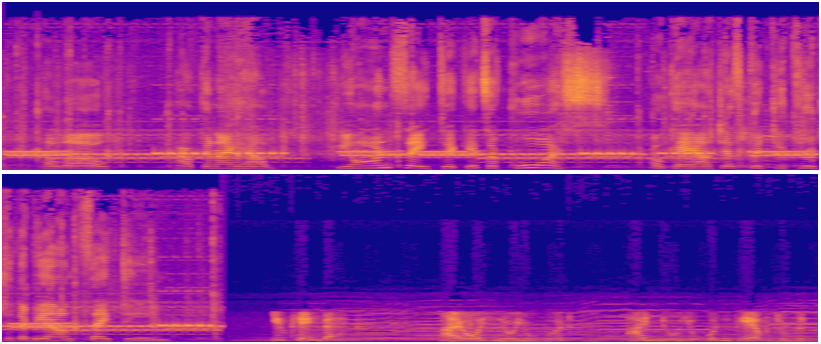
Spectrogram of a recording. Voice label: character reel

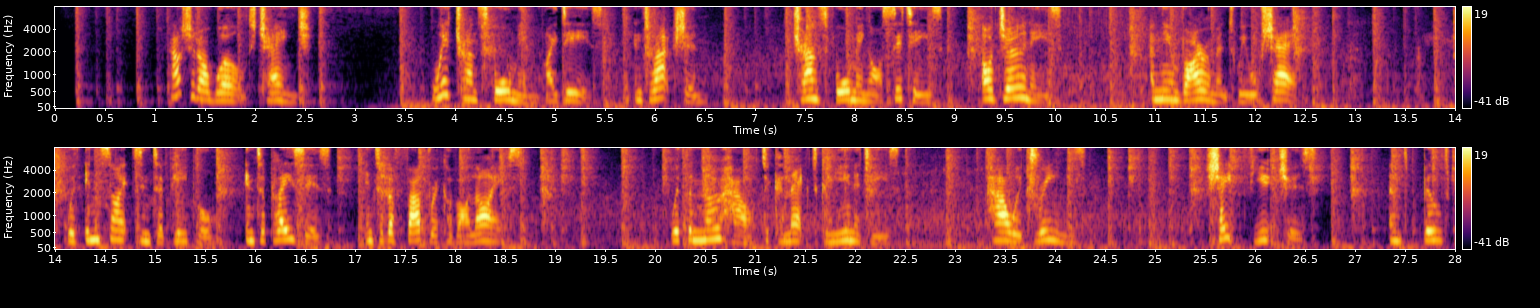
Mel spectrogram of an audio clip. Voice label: corporate

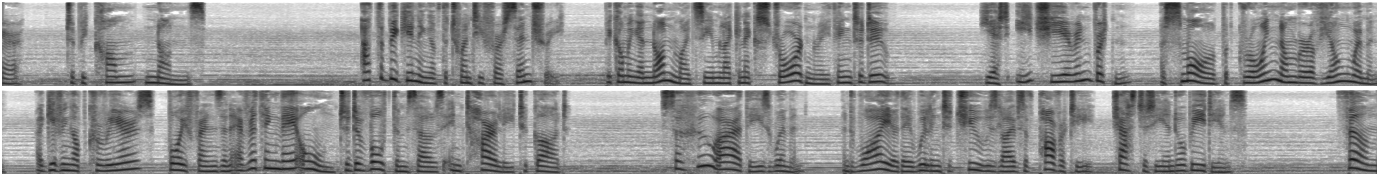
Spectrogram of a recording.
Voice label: documentary read

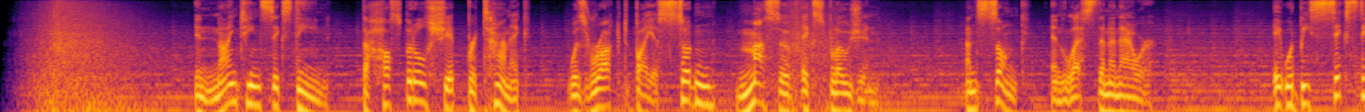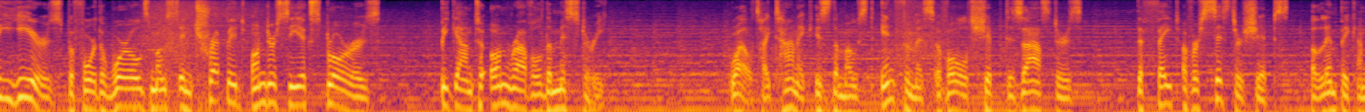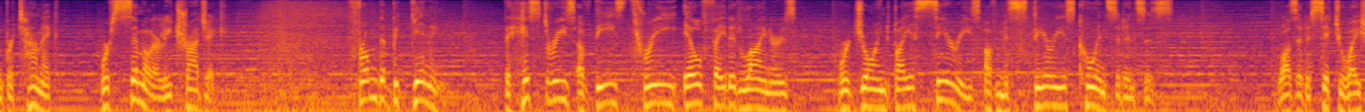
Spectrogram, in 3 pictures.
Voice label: narration continuity

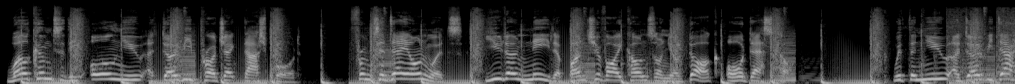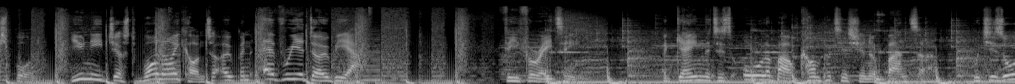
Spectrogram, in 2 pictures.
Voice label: corporate voice

